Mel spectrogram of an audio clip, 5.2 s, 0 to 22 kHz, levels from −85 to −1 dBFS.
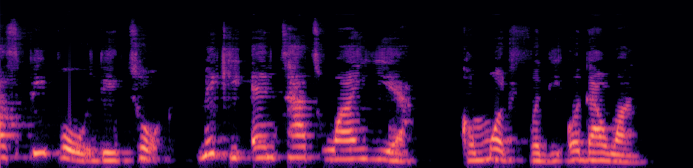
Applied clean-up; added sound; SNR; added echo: none; none; none; none.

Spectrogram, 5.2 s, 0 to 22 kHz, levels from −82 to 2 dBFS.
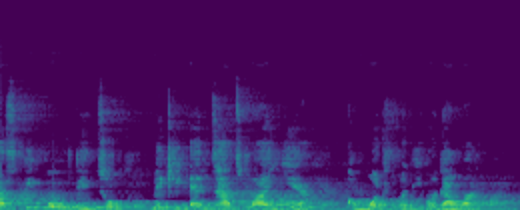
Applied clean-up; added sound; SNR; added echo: none; none; none; reverberation time 1.7 s.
